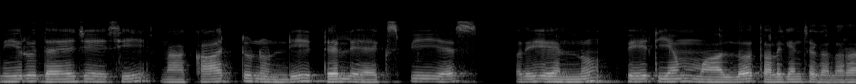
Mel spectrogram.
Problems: constant background noise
